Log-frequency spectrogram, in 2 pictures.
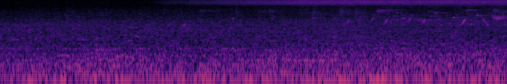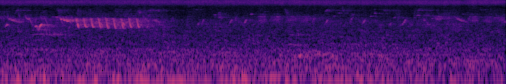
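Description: Steady ambient noise with faint small bird chirps throughout, and one short rapid trill of about a dozen notes a little past the middle.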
